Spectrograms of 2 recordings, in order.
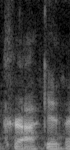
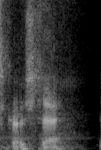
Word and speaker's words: Crochet: Garrett Crochet. – What's his name? Fuck. – Garrett Crochet. – It's actually Crockett. No, it's Crochet. – You mean Crotchet? – All right.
